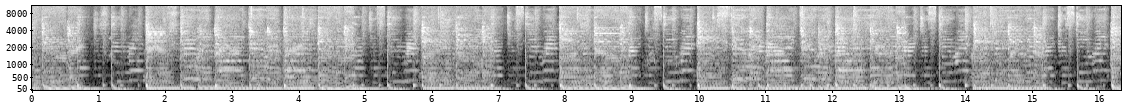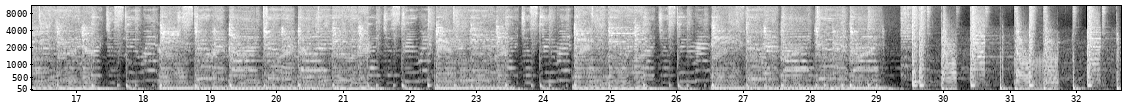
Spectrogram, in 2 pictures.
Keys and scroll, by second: 5.1 Escape, 5.3 d, 5.7 d, 6.2 Return, 7.1 3.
